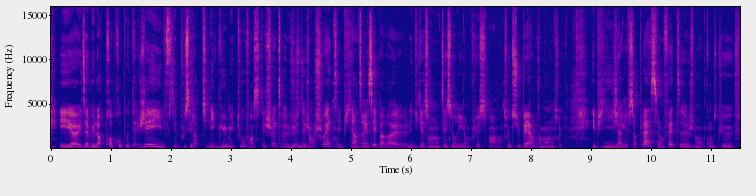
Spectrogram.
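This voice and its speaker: Somewhat breathy speech rushes by at a very fast pace with fairly even intonation. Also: woman, medium pitch for a woman. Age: 20s. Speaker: English and French teacher. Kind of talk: travel storytelling.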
